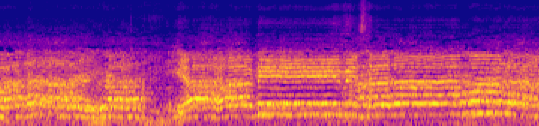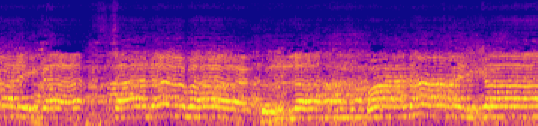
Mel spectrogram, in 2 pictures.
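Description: A man's voice chanting an Islamic devotional chant in long, drawn-out melodic phrases, with a brief dip in loudness about two seconds in.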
